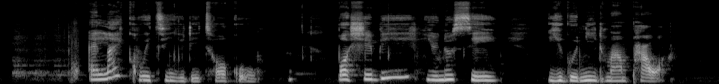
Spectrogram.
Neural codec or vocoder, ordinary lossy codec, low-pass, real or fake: vocoder, 48 kHz, 128 mel bands, Vocos; none; none; fake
